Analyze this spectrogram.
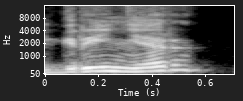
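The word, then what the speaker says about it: Grignard: se llamaba víctor griñán gene se pronuncia como gene por si acaso no lo lee en gris claro se lee griñán encontró estos compuestos y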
